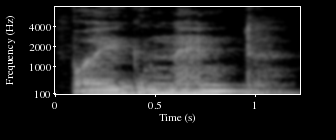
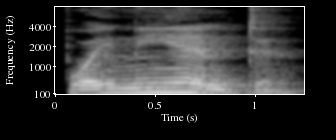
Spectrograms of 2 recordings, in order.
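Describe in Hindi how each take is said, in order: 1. इसे बिल्कुल वैसे ही बोला जाता है जैसा लिखा है। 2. इसे वैसे बोला जाता है जैसे मूल वक्ता बोलते हैं। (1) "कोई भी उसको पॉइगनेंट ही पड़ेगा" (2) "It is pronounced as uh, poignant"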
